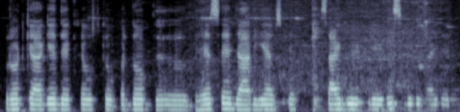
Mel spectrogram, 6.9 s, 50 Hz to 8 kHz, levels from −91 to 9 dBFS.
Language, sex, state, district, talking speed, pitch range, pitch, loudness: Hindi, male, Jharkhand, Sahebganj, 210 wpm, 130-135 Hz, 130 Hz, -17 LUFS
